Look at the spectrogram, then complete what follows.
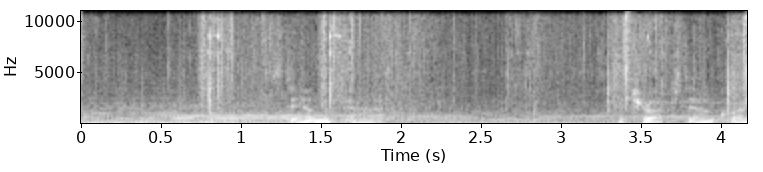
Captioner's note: rocks clattering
